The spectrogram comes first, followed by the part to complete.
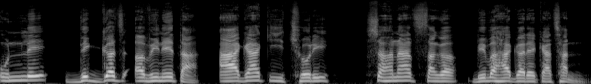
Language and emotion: Nepali, neutral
